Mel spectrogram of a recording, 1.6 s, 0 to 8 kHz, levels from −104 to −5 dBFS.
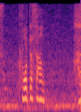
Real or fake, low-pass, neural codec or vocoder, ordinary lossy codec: fake; 7.2 kHz; codec, 16 kHz, 4 kbps, FreqCodec, larger model; MP3, 48 kbps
